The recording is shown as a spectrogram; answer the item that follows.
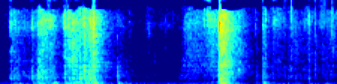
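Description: Scissors cutting into plastic packaging on a cardboard box: a crinkling rustle through the first half second or so, then one sharp click about a second and a half in.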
